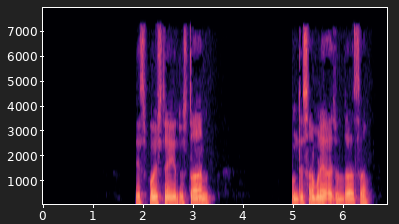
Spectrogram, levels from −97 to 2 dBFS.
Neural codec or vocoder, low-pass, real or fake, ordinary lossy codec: vocoder, 22.05 kHz, 80 mel bands, WaveNeXt; 7.2 kHz; fake; MP3, 48 kbps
